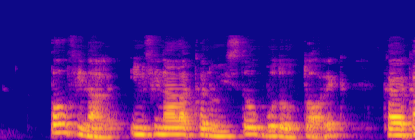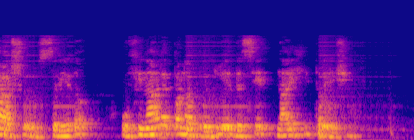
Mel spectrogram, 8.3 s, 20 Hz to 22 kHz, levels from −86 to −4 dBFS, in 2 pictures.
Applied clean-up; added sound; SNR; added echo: neural separator model SepFormer DNS4.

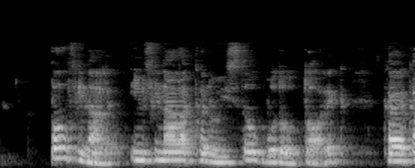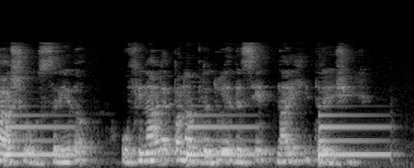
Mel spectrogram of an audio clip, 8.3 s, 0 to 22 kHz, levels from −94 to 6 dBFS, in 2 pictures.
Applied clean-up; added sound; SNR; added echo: none; Guitar; 4 dB; reverberation time 0.3 s.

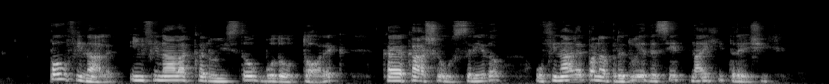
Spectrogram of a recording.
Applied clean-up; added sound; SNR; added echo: none; none; none; none.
